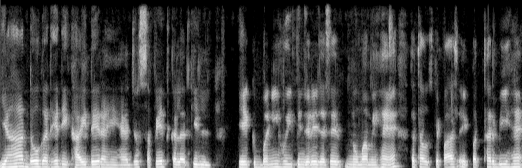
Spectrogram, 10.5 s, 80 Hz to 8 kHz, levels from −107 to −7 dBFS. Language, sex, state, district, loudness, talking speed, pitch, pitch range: Hindi, male, Chhattisgarh, Rajnandgaon, -15 LUFS, 150 wpm, 130 Hz, 125-140 Hz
